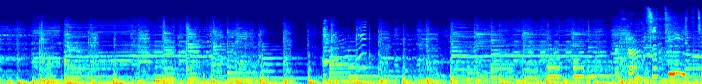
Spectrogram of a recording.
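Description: Instrumental background music with guitar.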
